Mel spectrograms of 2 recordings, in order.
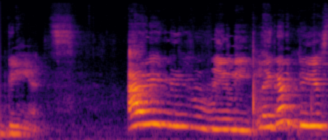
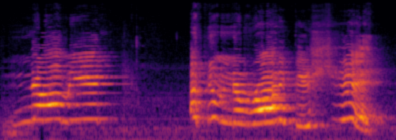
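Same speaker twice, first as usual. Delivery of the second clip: loud, higher insistence; emphatic protest; 10 semitones higher, 9 dB louder than usual. Real, not acted. Protesting to viewers that she's not cool, loud and high. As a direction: shout down the compliment.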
